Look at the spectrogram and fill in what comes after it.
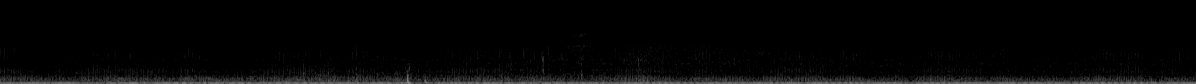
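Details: Kitten purring while asleep: a continuous low rumble with steady pulsing throughout, one brief click near the four-second mark, quiet indoor background.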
